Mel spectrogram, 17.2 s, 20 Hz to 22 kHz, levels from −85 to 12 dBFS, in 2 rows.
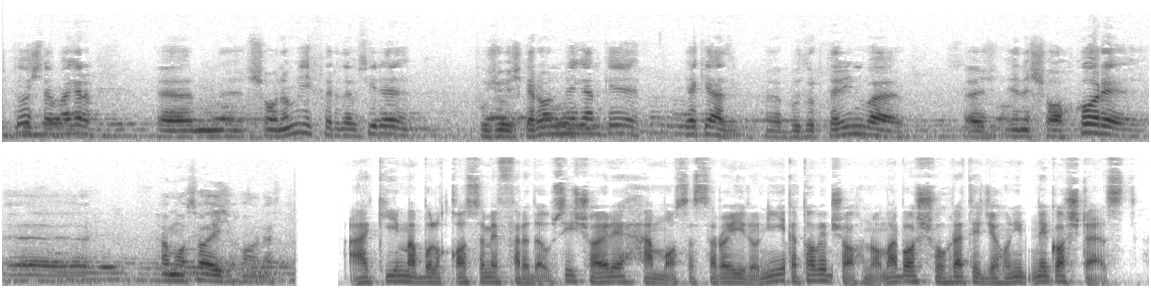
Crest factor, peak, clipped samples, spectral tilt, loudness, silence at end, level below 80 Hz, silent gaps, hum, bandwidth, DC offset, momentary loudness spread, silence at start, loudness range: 18 dB; -2 dBFS; under 0.1%; -5.5 dB/octave; -20 LUFS; 0.2 s; -48 dBFS; 10.82-11.12 s; none; 16.5 kHz; under 0.1%; 11 LU; 0 s; 3 LU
